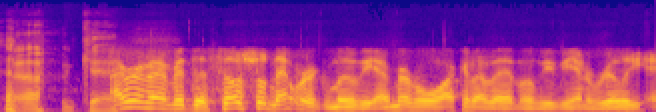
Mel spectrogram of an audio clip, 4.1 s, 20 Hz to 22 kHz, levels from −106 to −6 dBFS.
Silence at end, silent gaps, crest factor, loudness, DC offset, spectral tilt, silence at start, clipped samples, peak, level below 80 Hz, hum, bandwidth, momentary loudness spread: 0 s; none; 14 dB; -22 LUFS; under 0.1%; -6.5 dB/octave; 0.05 s; under 0.1%; -8 dBFS; -62 dBFS; none; 10 kHz; 6 LU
